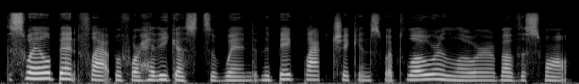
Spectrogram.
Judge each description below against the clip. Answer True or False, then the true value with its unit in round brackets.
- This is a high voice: True (200 Hz)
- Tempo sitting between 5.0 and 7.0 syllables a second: True (5.4 syllables/s)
